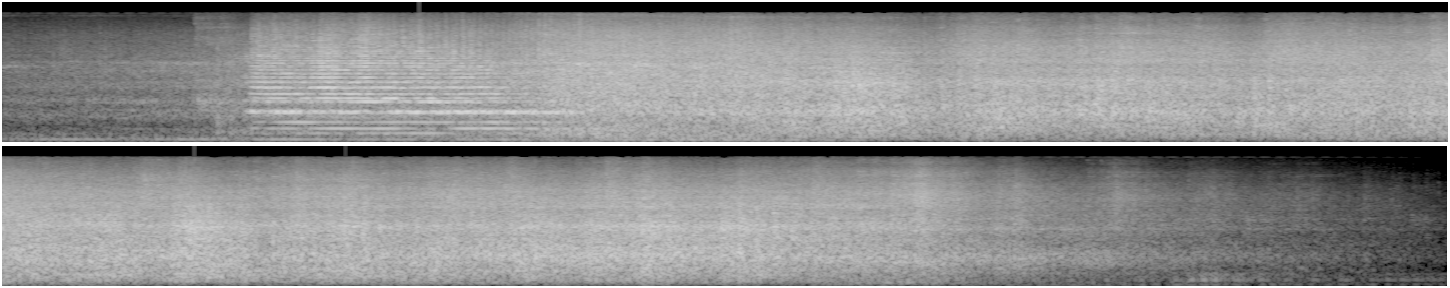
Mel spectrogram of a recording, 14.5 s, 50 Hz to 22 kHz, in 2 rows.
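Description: CC 206 diesel-electric locomotive sounding one chord-like horn blast of about a second and a half, then the locomotive and its Argo Parahyangan passenger coaches passing close at speed with wheel-on-rail noise and clatter. The noise fades away over the last couple of seconds as the train recedes.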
